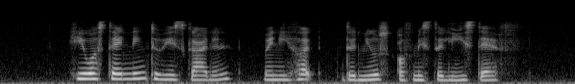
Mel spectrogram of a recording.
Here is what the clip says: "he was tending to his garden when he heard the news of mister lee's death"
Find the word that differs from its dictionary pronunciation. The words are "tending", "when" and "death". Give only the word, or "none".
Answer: death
